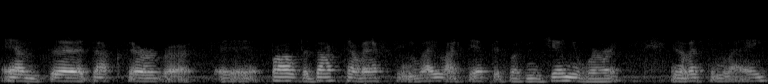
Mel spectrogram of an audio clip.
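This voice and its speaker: Elderly woman, low gravelly voice, halting reminiscence, repeated phrases, dull tape. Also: level tone. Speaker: oral history interviewee. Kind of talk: casual reminiscing in an interview. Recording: dull, lo-fi tape with faint noise.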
